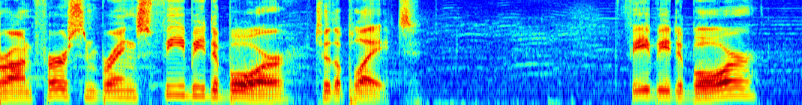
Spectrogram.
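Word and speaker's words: Dabbour: the Run run on First and brings Phoebe dbor to the plate Phoebe dbor not spelled like yours truly dbor it's spelled d a b b o u r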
